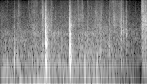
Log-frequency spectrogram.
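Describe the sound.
Footsteps step out onto snow and frosty black tarmac: a few sharp crunching steps, faint and spaced apart, with a final heavier scuff at the end.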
